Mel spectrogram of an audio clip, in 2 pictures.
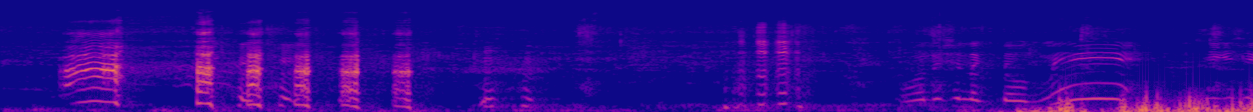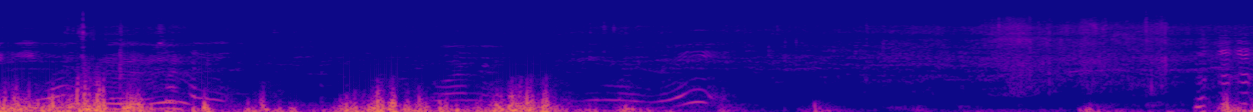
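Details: Newborn goat kid: a run of short, quavering, harmonic bleats in quick succession at the start, then people talking and laughing close by over a noisy background.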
